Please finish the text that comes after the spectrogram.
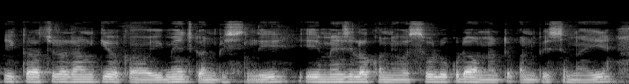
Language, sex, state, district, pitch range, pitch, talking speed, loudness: Telugu, male, Andhra Pradesh, Sri Satya Sai, 110-120 Hz, 115 Hz, 125 wpm, -16 LUFS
